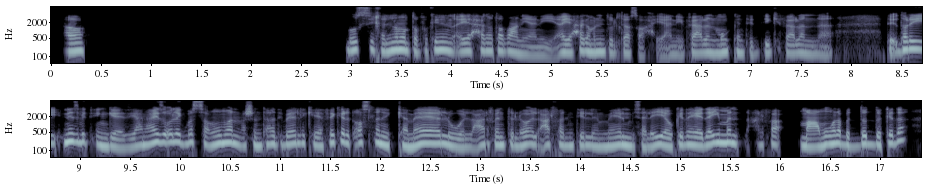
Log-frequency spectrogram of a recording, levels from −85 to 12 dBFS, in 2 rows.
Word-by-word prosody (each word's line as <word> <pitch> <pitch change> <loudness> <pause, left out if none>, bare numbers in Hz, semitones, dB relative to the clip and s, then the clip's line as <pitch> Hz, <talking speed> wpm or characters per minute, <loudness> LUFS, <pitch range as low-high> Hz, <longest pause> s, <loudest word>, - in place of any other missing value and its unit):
آه. 165 +1 +3 2.6
بُصّي 185 +2 0
خلّينا 170 +2 +2
متّفقين 175 0 0
إن 180 -2 +1
أي 165 +2 +1
حاجة 170 -1 -2
طبعًا 165 -2 -1
يعني، 115 -3 -7
أي 150 0 +3
حاجة 165 +1 0
من 155 - +1
اللي 155 - 0
أنتِ 160 - -4
قُلتيها 140 -1 -5
صح، 110 -4 -9
يعني 125 +1 -7
فعلًا 145 +3 -1
ممكن 150 +1 -3
تديكِ 140 +2 -9
فعلًا 140 -2 -5 0.5
تقدري 195 0 +3
نسبة 220 -1 +4
إنجاز، 150 -5 0
يعني 160 +4 -2
عايز 215 +3 +4
أقول 215 +1 +2
لِك 220 - +3
بس 205 0 +1
عمومًا 190 +3 +2
عشان 155 +1 0
تاخدي 180 +1 -3
بالِك، 185 0 -1
هي 155 - -1
فكرة 205 +3 0
أصلًا 200 -1 +1
الكمال 175 +4 +3
وال 140 -4 -2
عارفة 170 +5 -2
أنتِ 170 -1 -1
اللي 160 0 -2
هو 180 +1 +1
عارفة 170 +1 -3
أنتِ 160 +1 -4
اللي 160 0 -1 0.2
هي 165 - +1
المثاليّة 160 0 +1
وكده، 170 +4 -1
هي 160 -2 +5
دايمًا 200 +3 +4 0.2
عارفة 175 0 -4 0.2
معمولة 160 +6 +4
بالضد 175 +2 -1
كده، 200 +9 0
165 Hz, 185 wpm, -24 LUFS, 150-185 Hz, 2.6 s, هي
